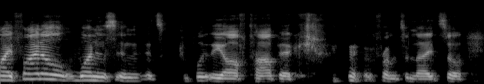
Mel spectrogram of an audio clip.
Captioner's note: laughs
